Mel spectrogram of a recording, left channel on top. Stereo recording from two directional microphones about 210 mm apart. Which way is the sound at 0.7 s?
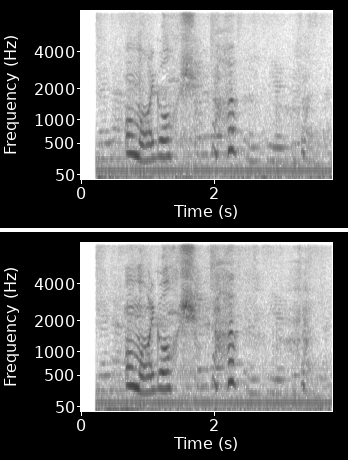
20° right (ahead or behind).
